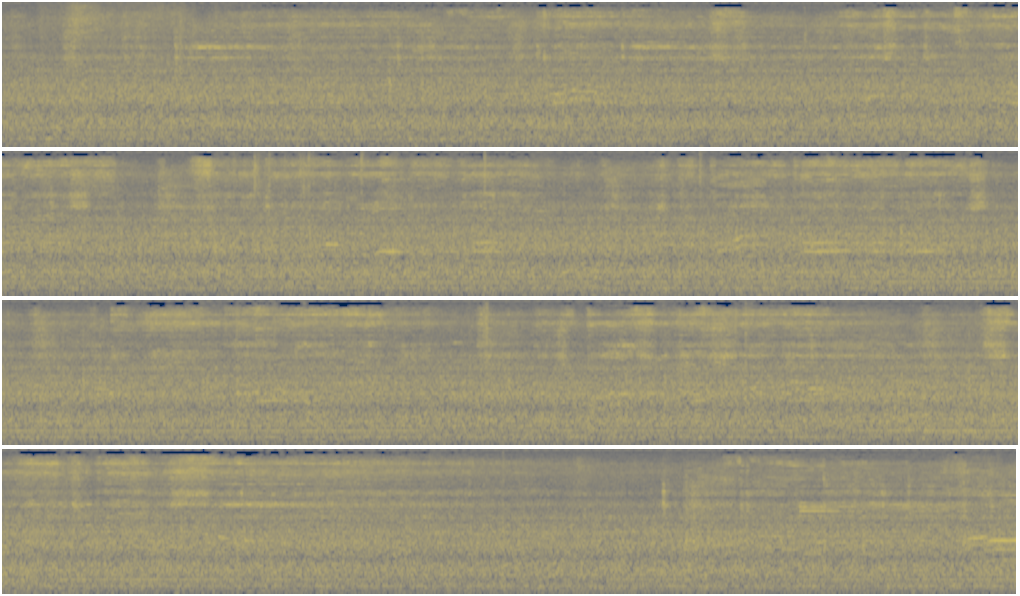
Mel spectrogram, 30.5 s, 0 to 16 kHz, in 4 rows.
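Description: Steady running noise heard inside a Mercedes-Benz O-500RSDD double-decker coach at highway speed: engine and tyre rumble with a steady whine running through it.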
